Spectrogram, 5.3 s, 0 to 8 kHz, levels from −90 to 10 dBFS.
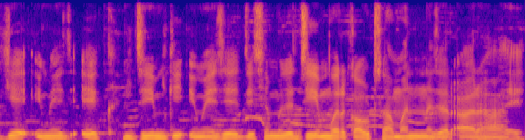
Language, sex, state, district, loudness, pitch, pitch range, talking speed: Hindi, male, Madhya Pradesh, Dhar, -15 LUFS, 130 Hz, 115-140 Hz, 185 wpm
